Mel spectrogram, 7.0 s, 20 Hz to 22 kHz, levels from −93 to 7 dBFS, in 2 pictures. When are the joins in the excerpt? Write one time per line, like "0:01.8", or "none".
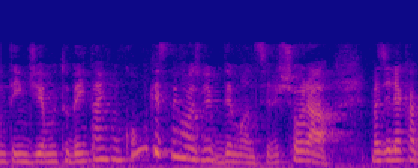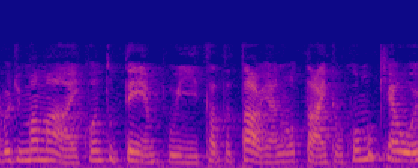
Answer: none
